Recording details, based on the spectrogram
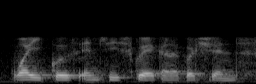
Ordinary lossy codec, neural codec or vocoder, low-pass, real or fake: AAC, 24 kbps; none; 3.6 kHz; real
